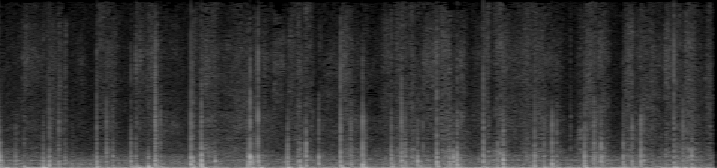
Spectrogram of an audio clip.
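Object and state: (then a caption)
Craft foam crown cutout. Long nails quickly tap and scratch a thin red craft foam crown cutout held close while the hands bend it. The result is a dense run of soft, dull clicks and scrapes over a low rumble.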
